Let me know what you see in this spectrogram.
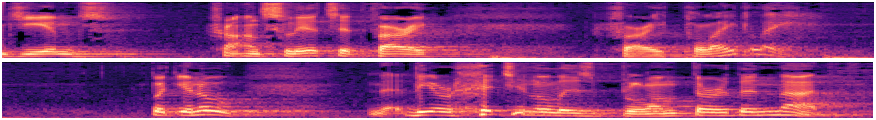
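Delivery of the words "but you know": normal talking voice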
